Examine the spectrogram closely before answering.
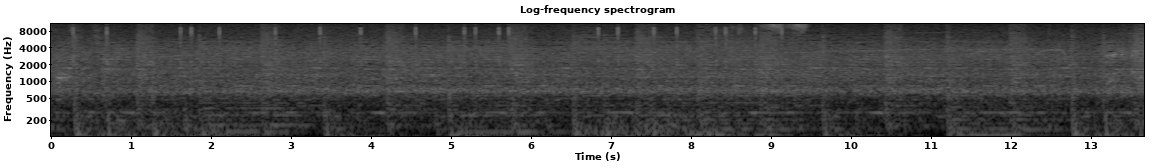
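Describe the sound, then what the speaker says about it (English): Stadium crowd at a college football game between the Aggies and UNT, a loud, continuous roar of voices filling the whole stretch without a break. "This crowd bringing an ear-splitting welcome to their visitors."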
